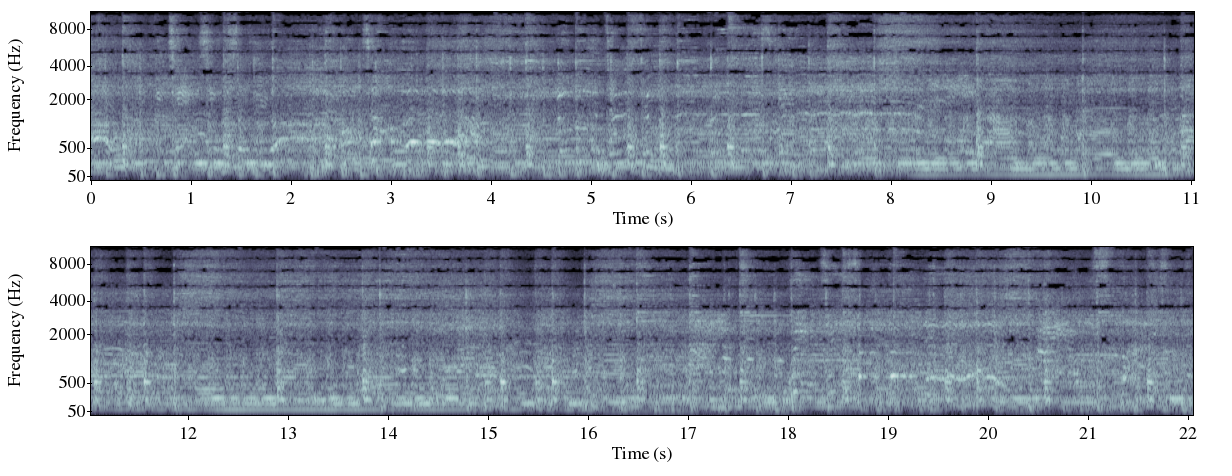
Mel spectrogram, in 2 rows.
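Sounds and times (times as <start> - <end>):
heavy metal band playing: 0.0 - 22.0.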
